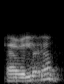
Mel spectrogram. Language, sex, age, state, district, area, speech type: Odia, male, 45-60, Odisha, Nuapada, urban, conversation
